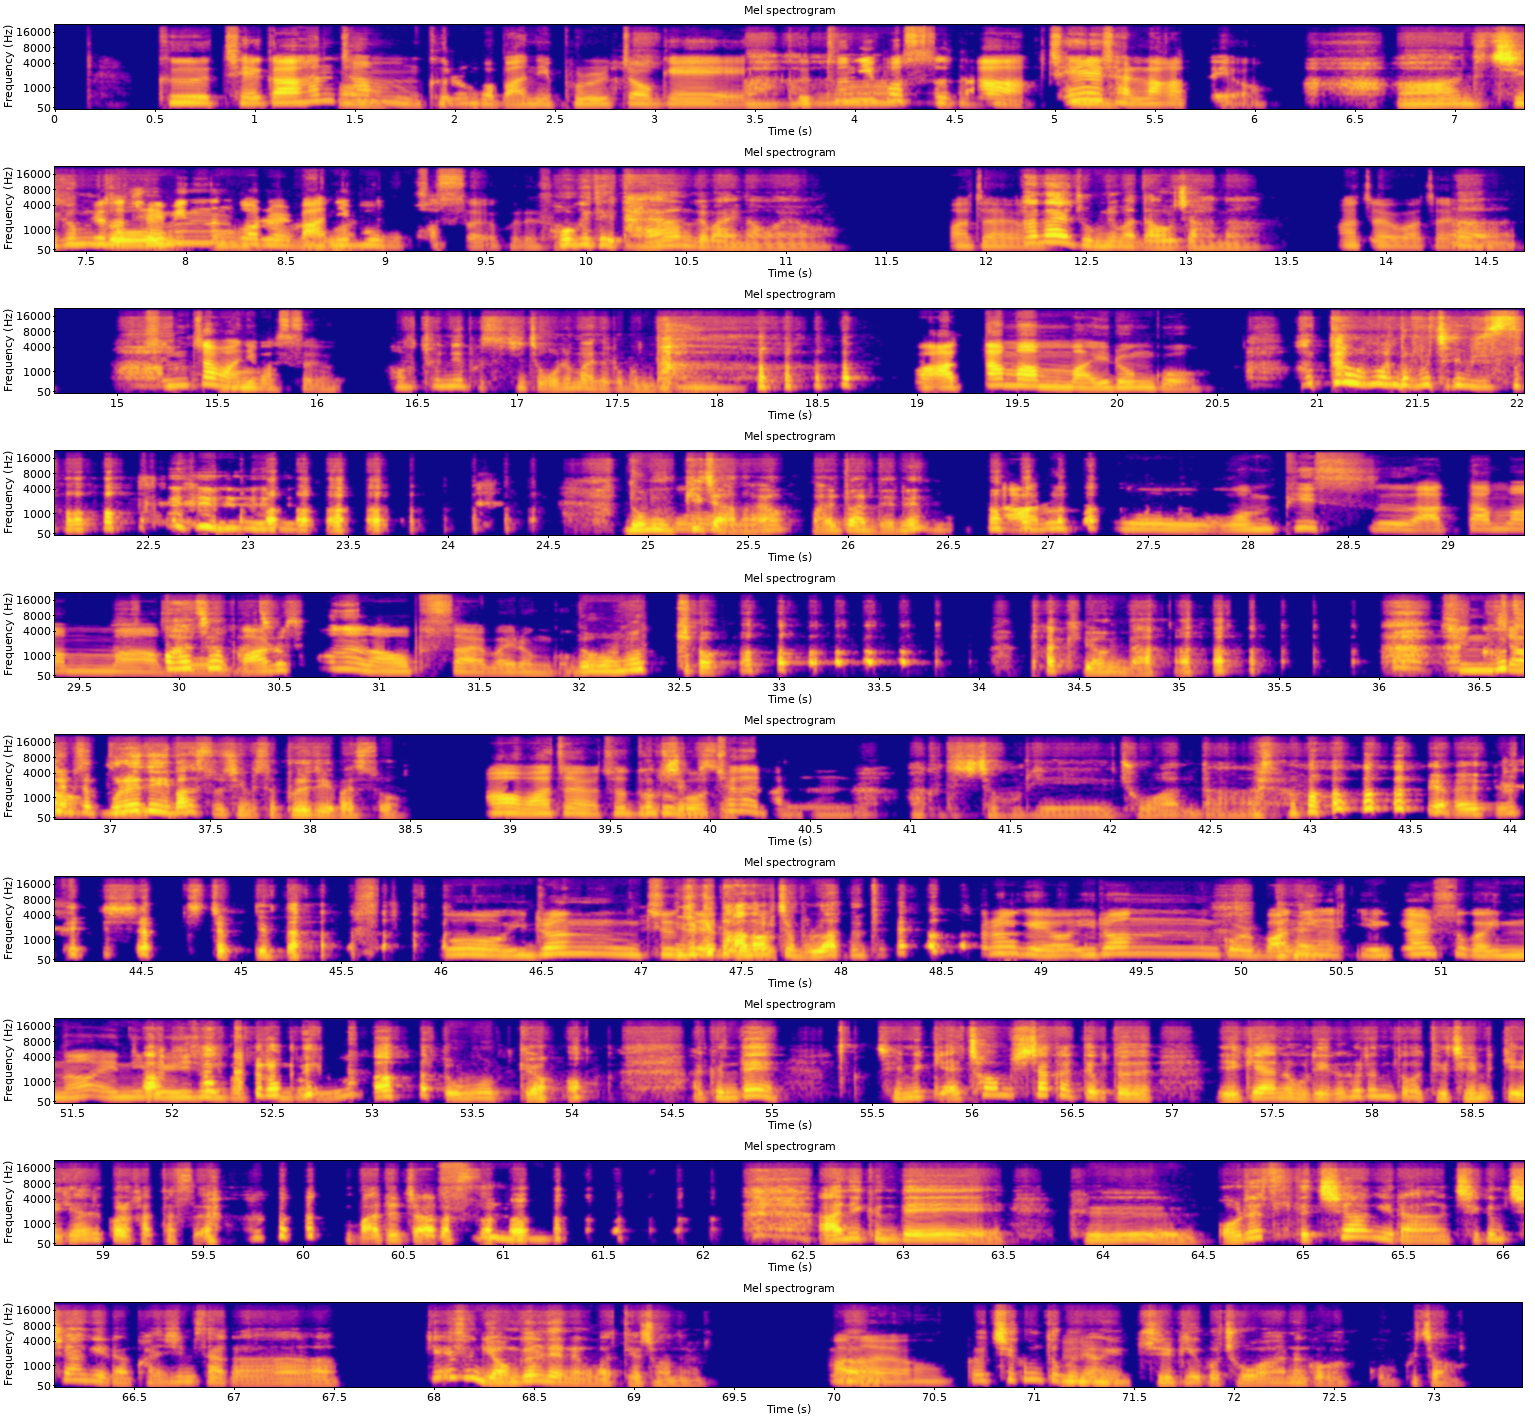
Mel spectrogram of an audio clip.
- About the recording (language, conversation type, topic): Korean, unstructured, 어렸을 때 가장 좋아했던 만화나 애니메이션은 무엇인가요?
- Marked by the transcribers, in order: gasp; laughing while speaking: "들어본다"; laugh; laughing while speaking: "아따맘마 너무 재밌어"; laugh; laugh; laugh; laughing while speaking: "다 기억나"; laugh; other background noise; laugh; laughing while speaking: "야 애니메이션 진짜 웃긴다"; sniff; laugh; laughing while speaking: "몰랐는데"; laugh; laughing while speaking: "아하 그러니까"; laugh; tsk; laugh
